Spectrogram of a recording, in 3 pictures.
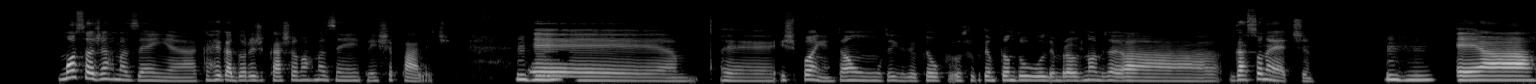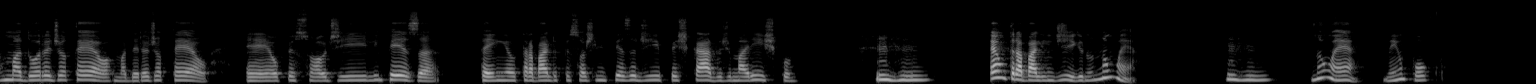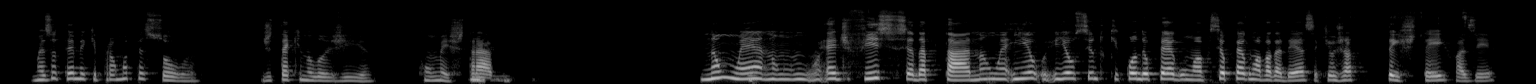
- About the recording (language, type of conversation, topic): Portuguese, advice, Como lidar com as críticas da minha família às minhas decisões de vida em eventos familiares?
- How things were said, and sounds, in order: other background noise; drawn out: "Eh"; tongue click; unintelligible speech; drawn out: "ah"; tapping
